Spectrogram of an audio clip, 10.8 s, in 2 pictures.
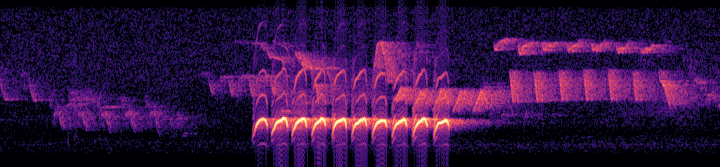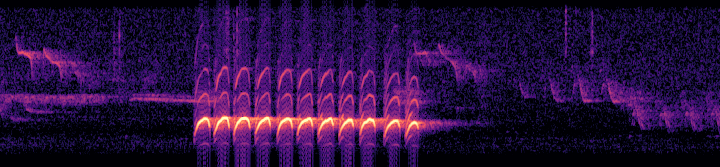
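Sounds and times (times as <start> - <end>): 
Eurasian nuthatch ringing whistled calls: 1.9 - 3.5, 6.9 - 8.8.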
